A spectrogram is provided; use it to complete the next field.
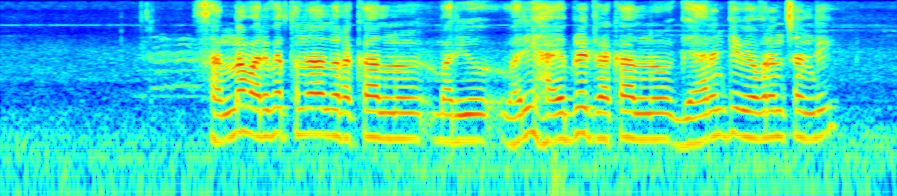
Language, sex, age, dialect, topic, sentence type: Telugu, male, 18-24, Utterandhra, agriculture, question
